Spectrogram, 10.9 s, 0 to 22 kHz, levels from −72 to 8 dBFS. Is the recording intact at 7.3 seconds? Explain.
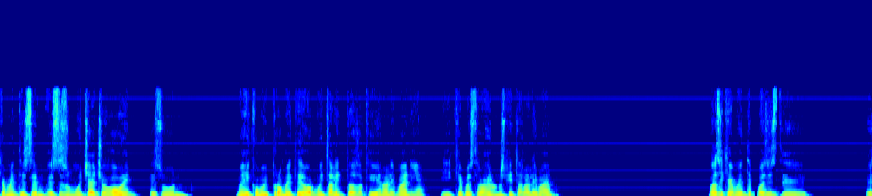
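No, a USB whine runs through the whole clip: the bus's 1 ms frame current leaks into the power or ground, giving a faint fixed 1 kHz whine, strongest at 11 kHz.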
